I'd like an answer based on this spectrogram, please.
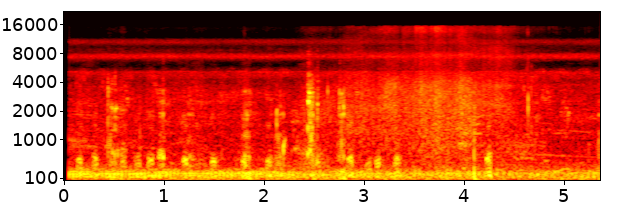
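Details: Wild boar mother with her piglets, the young sniffing around curiously; short soft grunts in quick rapid series, many per second throughout, over a steady low rumble.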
